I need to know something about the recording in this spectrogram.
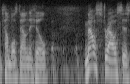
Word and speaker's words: Strauss: Well, it rhymes this way. Mouse Strauss.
